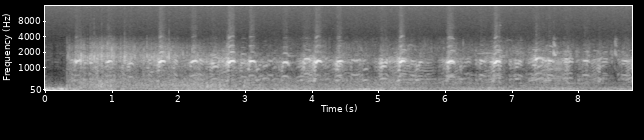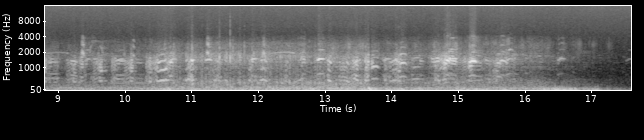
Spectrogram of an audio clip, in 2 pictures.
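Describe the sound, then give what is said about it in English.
A flock of Canada geese flying in at the Wildfowl Trust at Arundel honks continuously, many overlapping calls in a dense, rhythmic chorus over a low rumbling background, loud as the birds arrive, then cutting off abruptly. “So here's our Canada geese. This is at the Wildfowl Trust at Arundel, and there's a flock of Canada geese coming in.”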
